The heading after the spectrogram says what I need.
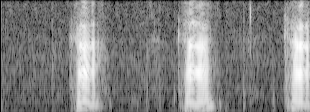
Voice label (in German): "k", German alphabet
